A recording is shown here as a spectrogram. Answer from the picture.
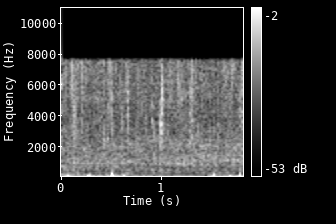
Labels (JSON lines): {"label": "anthrophony, boat engine", "recorder": "SoundTrap 300"}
